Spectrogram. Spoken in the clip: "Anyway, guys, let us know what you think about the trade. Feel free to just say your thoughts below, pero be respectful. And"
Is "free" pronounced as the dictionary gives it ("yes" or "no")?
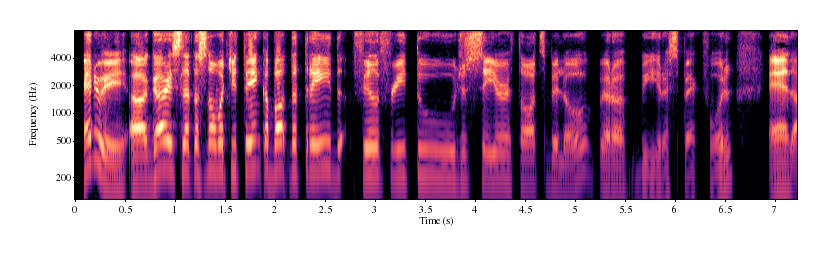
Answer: yes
